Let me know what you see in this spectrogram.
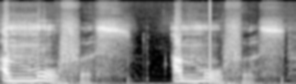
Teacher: notice it starts with schwa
